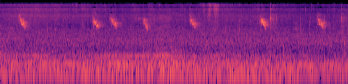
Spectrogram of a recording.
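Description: A small bird chirping over and over: short, falling chirps about once a second, over a low steady background rumble.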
